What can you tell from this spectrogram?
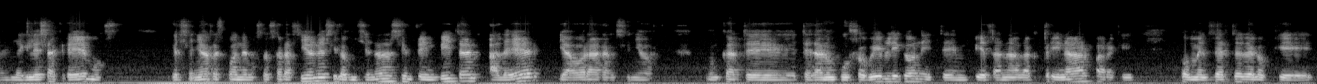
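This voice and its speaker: Earnest older Spanish man, halting. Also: medium pitch, dull audio. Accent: Spain Spanish. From Valencia, Spain. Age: 60s. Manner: earnest, halting, often repeats words. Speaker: interview guest, church member. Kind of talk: personal testimony in an interview.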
